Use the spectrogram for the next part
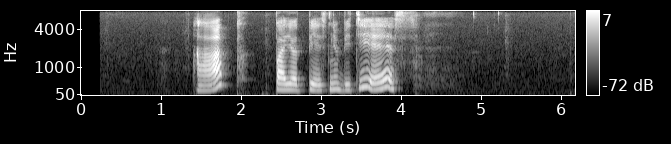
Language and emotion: Russian, positive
